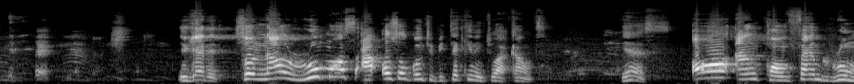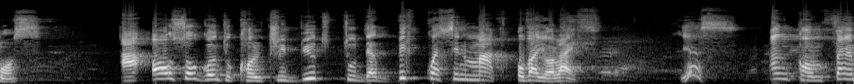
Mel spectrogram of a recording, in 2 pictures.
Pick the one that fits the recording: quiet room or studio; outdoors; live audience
live audience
